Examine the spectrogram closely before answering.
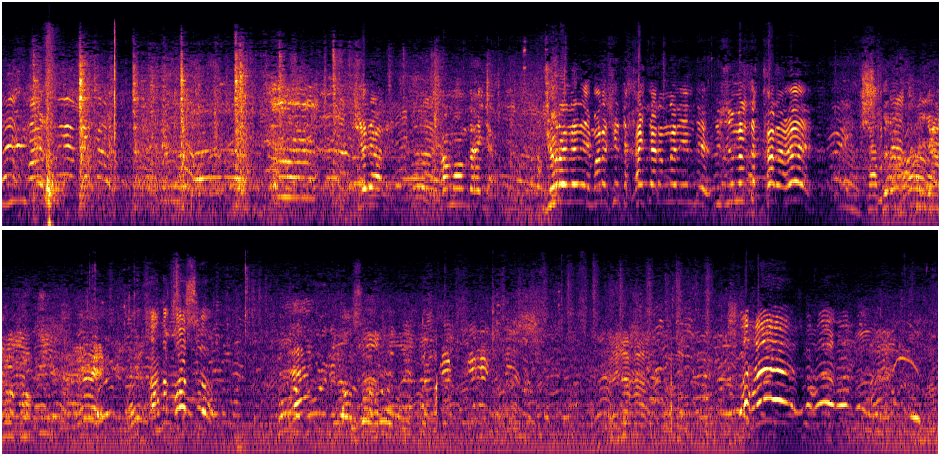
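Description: A crowd of men shouts and calls out loudly outdoors.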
